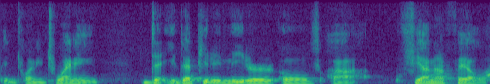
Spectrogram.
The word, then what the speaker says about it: Fianna Fáil: He was Minister for Agriculture and Government Chief Whip in 2020, Deputy Leader of Fianna Fáil. How do you pronounce that?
